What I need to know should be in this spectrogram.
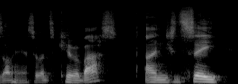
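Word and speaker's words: Kiribati: So Kiraabas is a corruption of Gilbert Islands because that's originally what those group of islands were called.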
